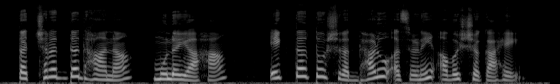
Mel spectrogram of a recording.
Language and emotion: Marathi, neutral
